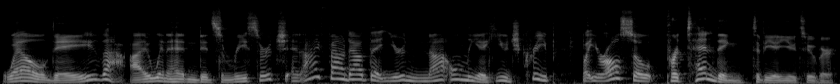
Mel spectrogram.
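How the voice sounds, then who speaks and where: A man's voice: fairly high pitch, very animated, moderate pace, hardly any pauses. A young man narrating as a YouTuber in a casual storytelling commentary style.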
